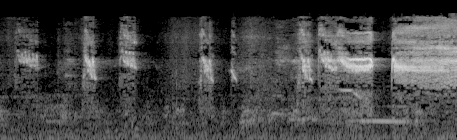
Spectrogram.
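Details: Singing streaked weaver offered as tutor song for other songbirds: scattered high chirps and squeaky notes building into a continuous sizzling, hissing buzz at the end.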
